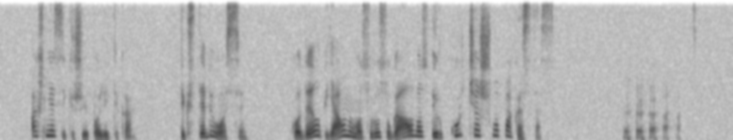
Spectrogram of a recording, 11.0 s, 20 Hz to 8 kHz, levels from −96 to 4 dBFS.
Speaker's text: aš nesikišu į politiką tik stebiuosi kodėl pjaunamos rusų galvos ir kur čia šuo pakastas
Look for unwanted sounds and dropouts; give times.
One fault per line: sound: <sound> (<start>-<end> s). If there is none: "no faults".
sound: laugh (9.3-10.2 s)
